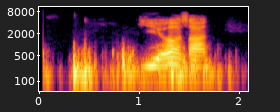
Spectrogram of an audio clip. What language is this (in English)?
Chinese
